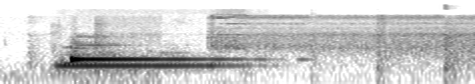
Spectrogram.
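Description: A computer alert chimes once and fades.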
